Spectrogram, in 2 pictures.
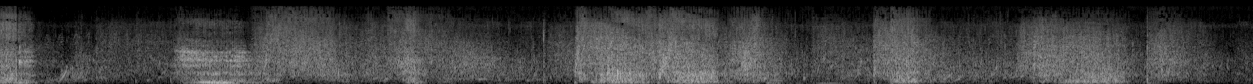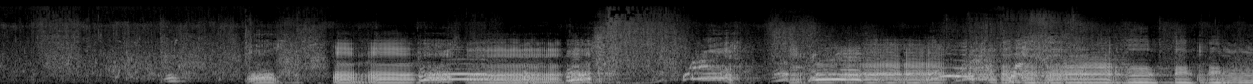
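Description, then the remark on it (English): About 20 hippos grunt and chatter as they come out of a river at dusk to feed, deep, rumbling honks and wheezing calls overlapping in a loud, continuous chorus, with the calls growing more resonant toward the end. “Recordist Chris Watson watched about 20 hippos at dusk emerge from the river for dinner. He recorded their chatter, which can be found along with other recordings of wildlife, on his CD called ….”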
